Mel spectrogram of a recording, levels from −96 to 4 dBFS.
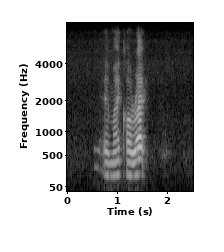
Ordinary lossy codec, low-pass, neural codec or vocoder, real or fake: Opus, 16 kbps; 7.2 kHz; none; real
